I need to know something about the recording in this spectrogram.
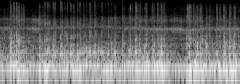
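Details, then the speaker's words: Race Duster on first start before dyno tuning: loud, uneven, lumpy running with scattered clattering pops over deep exhaust drone; owner suspects injector harness flipped side to side despite wiring to OEM specs. "It sounds like the injectors are flipped on side. So I wired it to OEM specs, but it doesn't mean the injector harness isn't backwards."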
